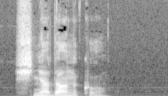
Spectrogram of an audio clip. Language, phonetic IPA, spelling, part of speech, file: Polish, [ɕɲaˈdãnkɔ], śniadanko, noun, Pl-śniadanko.ogg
